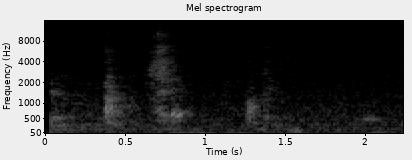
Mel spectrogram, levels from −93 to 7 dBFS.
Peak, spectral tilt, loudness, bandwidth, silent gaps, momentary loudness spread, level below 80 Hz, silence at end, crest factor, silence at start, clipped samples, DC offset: -40 dBFS; -3.5 dB/octave; -58 LUFS; 11.5 kHz; none; 10 LU; -78 dBFS; 0 s; 20 dB; 0.05 s; under 0.1%; under 0.1%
